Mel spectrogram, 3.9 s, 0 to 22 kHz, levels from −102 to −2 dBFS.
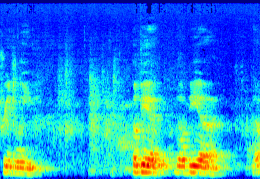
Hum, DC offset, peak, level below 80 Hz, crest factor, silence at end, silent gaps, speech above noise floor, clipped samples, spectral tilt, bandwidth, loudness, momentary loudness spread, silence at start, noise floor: none; under 0.1%; -4 dBFS; -84 dBFS; 20 dB; 0 s; none; 29 dB; under 0.1%; -8 dB/octave; 12 kHz; -21 LUFS; 19 LU; 0 s; -49 dBFS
